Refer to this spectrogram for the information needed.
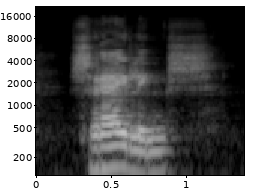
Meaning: astride
- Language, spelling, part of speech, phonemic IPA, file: Dutch, schrijlings, adverb / adjective, /ˈsxrɛilɪŋs/, Nl-schrijlings.ogg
